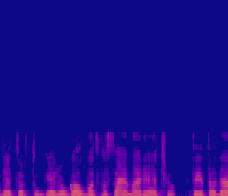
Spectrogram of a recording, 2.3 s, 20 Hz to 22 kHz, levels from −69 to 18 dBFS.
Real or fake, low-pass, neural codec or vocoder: real; 7.2 kHz; none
